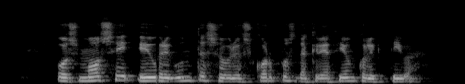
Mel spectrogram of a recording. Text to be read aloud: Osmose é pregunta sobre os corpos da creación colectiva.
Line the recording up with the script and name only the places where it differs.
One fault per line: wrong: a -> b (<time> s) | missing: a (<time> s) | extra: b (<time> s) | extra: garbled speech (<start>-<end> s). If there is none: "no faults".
no faults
